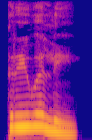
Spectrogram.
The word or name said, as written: ತ್ರಿವಲಿ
